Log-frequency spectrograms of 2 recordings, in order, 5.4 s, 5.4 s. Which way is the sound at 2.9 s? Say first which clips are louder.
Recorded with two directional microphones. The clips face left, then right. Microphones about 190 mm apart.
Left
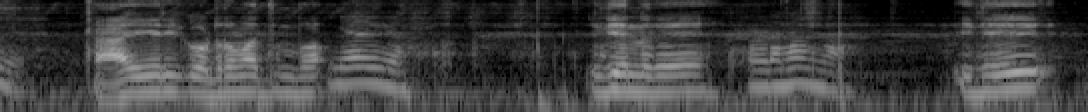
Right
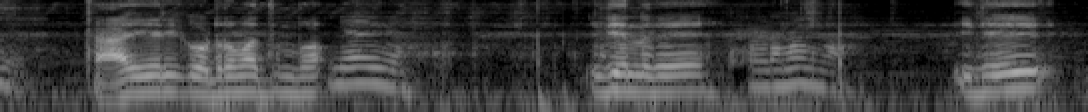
Right 1 dB; 10° left (ahead or behind).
